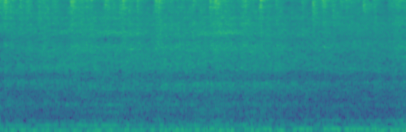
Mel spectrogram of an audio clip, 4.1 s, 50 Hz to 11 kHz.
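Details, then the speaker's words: Blueprint 454 small-block Chevy (about 600 hp) in a Holden Kingswood at idle: a low, even, soft burble with no lope, much quieter than the previous 308. A few exhaust leaks are present, possibly at the flanges. "It sounds good, but it's just a lot quieter than the 308 at idle."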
